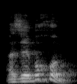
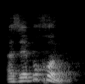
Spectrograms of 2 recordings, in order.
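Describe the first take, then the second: Both takes have the same delivery.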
